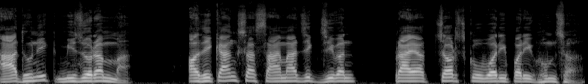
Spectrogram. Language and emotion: Nepali, neutral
